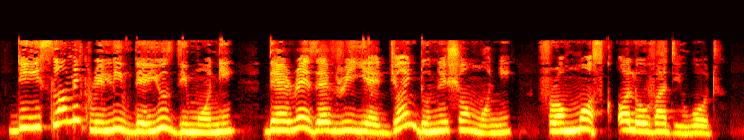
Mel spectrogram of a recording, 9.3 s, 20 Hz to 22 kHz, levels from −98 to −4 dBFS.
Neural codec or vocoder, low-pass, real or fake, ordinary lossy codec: none; 19.8 kHz; real; AAC, 24 kbps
